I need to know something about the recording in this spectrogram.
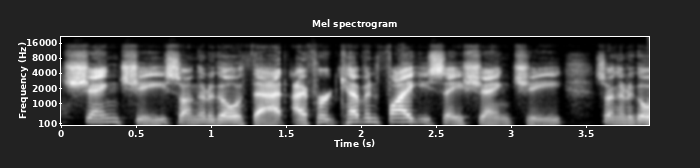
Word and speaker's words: Shang-Chi: And I'm sure it's going to come down the pike, because when the movie comes out, everyone's saying Shang-Chi. If that's not the right way to pronounce it, we're going to hear about it.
